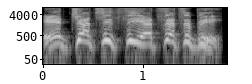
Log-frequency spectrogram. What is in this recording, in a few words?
Reload Male, Battle Barks; en; Modular Corpus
